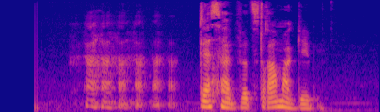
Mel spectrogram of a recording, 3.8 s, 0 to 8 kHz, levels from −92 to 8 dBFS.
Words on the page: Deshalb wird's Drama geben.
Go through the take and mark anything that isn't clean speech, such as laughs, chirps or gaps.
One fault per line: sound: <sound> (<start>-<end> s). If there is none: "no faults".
sound: laugh (0.7-1.8 s)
